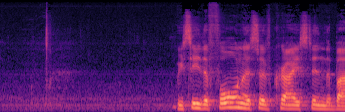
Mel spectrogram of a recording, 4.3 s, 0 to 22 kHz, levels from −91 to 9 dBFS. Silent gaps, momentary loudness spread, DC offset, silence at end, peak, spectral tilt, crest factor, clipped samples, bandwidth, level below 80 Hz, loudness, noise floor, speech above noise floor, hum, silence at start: none; 24 LU; under 0.1%; 0 s; -2 dBFS; -5.5 dB/octave; 18 dB; under 0.1%; 19 kHz; -64 dBFS; -17 LUFS; -48 dBFS; 32 dB; none; 0.55 s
